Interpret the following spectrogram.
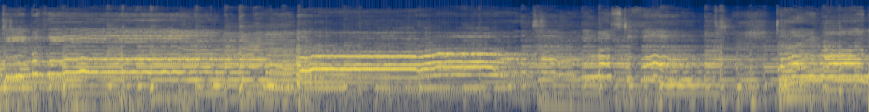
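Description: Live folk song: acoustic guitar strummed under long held female vocal notes without words.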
